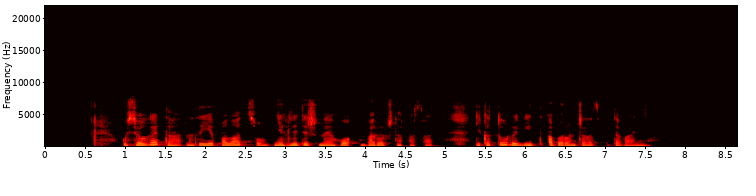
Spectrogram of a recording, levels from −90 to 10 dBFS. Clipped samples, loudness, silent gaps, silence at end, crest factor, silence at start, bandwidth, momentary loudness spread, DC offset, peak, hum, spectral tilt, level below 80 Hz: under 0.1%; -44 LUFS; 0.91-0.97 s; 1.1 s; 20 dB; 0.6 s; 7.4 kHz; 15 LU; under 0.1%; -24 dBFS; none; -6 dB/octave; -84 dBFS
